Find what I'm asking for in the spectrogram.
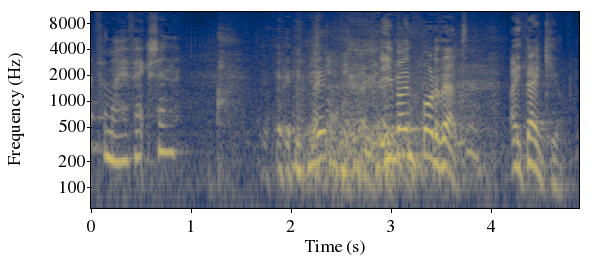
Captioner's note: laughter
